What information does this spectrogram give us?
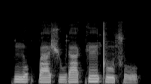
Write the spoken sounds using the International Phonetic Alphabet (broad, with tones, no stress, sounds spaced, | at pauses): n o˧ k͡p a˧ ʃ u˧ ɾ a˧ k ɛ̃˦ t ɔ̃˧ s o˨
